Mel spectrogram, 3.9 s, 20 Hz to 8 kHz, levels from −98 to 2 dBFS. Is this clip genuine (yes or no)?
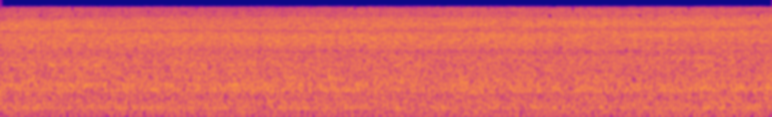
yes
